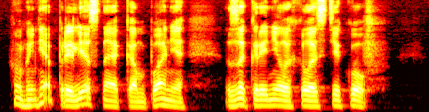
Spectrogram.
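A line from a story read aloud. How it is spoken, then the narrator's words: Laughing. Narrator (Russian): рассмеялся Сарычев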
